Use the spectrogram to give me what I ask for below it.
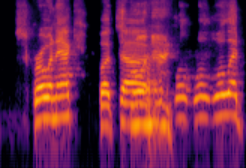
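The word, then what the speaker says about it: Skowronek: how do we pronounce i've been calling him scarona forever but that's probably a butcher of his name but yes scrooneck but uh we'll we'll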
